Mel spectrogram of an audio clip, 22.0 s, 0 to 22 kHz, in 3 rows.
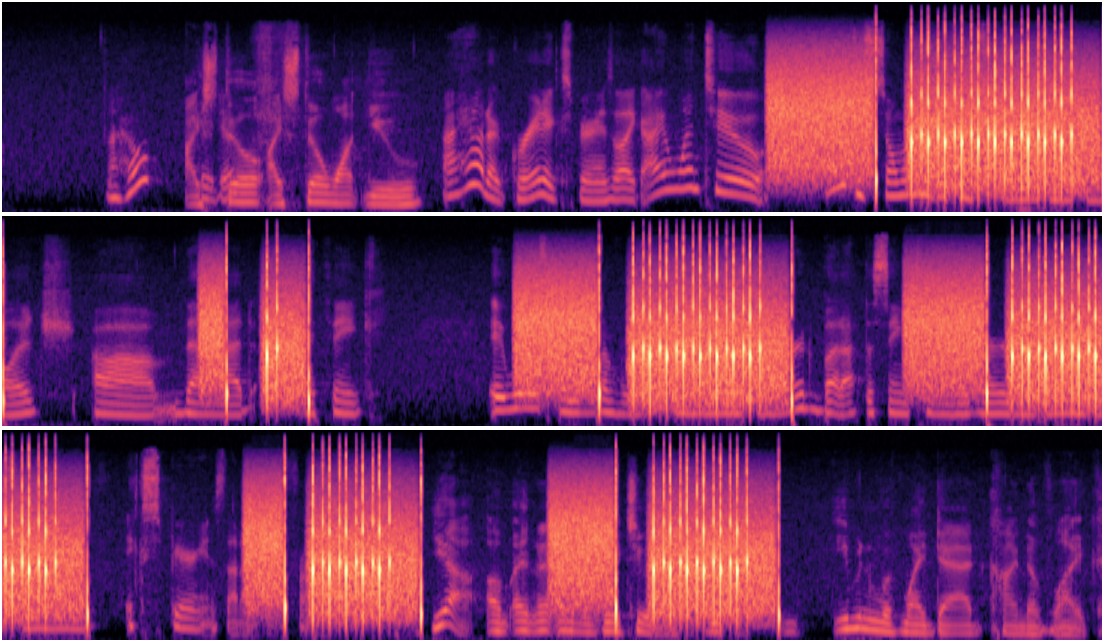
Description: Pulse dialling, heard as a rotary dial, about 9 pulses a second, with speech in English. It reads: 0 1 8 9 5 6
